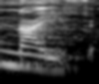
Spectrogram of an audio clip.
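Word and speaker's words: knife: सिर्फ के लिखा है तो ये लिख रहे हैं, बोल नहीं रहे हैं, मतलब कि के साइलेंट है, ये चुप है. साइलेंट का मतलब होता है चुप रहना, तो के चुप है, सिर्फ उसको लिख रहे हैं पर वो बोल नहीं रहा है. ठीक है, हम बोल रहे हैं नाइफ.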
